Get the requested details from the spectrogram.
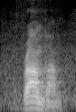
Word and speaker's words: Rambam: So the minhag is that when you say Rambam, you put the accent on the right side of the word, Rambam.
